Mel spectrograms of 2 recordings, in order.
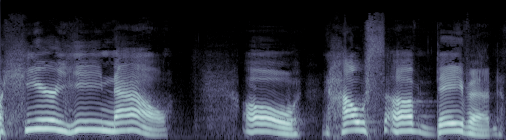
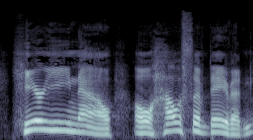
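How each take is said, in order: First: Slow, drawn-out herald call; official proclamation. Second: Said in the usual way. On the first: Shown as a demonstration. Preacher proclaiming Isaiah's address to David's house, slowly. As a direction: proclaim it like a royal crier. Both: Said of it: "you see how he's getting official now?".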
